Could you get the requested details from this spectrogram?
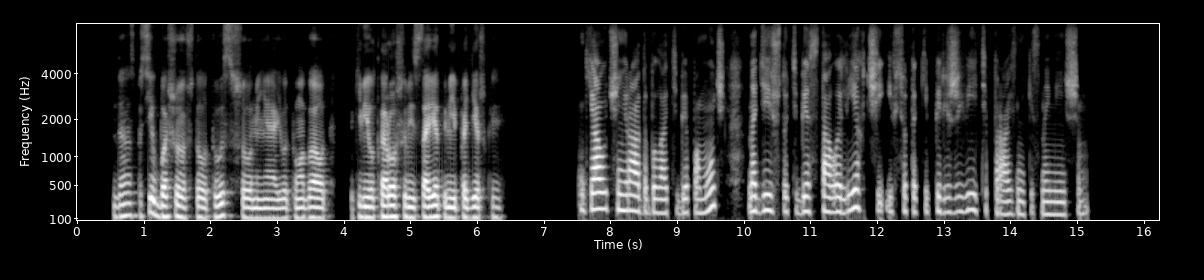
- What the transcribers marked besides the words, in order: tapping
- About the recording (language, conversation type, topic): Russian, advice, Как наслаждаться праздниками, если ощущается социальная усталость?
